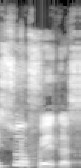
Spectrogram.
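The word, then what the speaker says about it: oesophagus: अब देखिए यह इससोफेगस यहां ओ साइलेंट रहता है।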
